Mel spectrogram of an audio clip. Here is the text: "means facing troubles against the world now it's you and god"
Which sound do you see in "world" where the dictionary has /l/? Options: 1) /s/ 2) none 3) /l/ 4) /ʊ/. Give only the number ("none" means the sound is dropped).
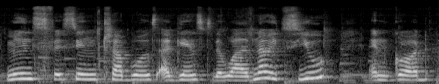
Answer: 3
